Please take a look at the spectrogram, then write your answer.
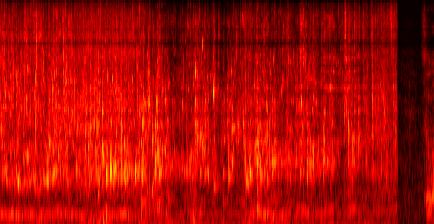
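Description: Running water pours steadily over aquarium pebbles as they are rinsed clean, a loud continuous splash and gush that carries on for about six seconds before cutting off abruptly.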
